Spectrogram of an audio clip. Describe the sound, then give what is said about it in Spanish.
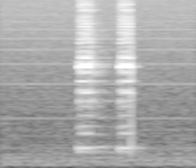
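Two short, sharp honks from the horn of a small truck in quick succession, loud, with a brief gap between them over a low background rumble. “Sí, traes el claxon, hoy falló el claxon. Ahí está, el claxon.”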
